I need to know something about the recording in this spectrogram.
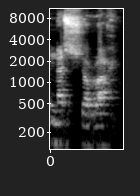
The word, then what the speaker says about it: نشرح: ہے سورہ مبارکہ الشرح، اس کا ایک انداز تلفظ الشرح، ایک انداز تلفظ الانشراح، ایک انداز تلفظ ہے نشرح.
